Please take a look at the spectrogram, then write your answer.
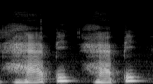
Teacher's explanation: E na palavra happy, mais uma vez, som de H no início, também com aspiração, né? Não é o som do nosso R forte.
